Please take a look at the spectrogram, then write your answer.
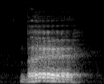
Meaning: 1. brr (exclamation of cold) 2. an exclamation of disgust or aversion
- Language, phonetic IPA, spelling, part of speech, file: Dutch, [brː], brr, interjection, Nl-brr.ogg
